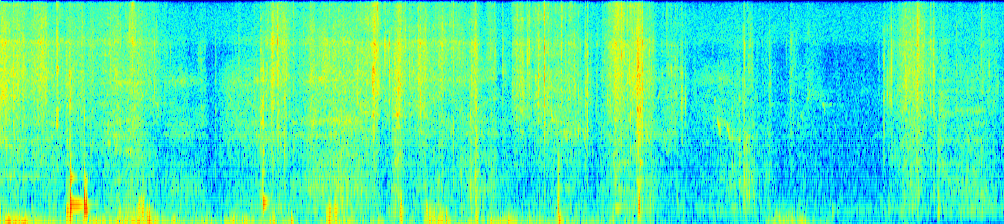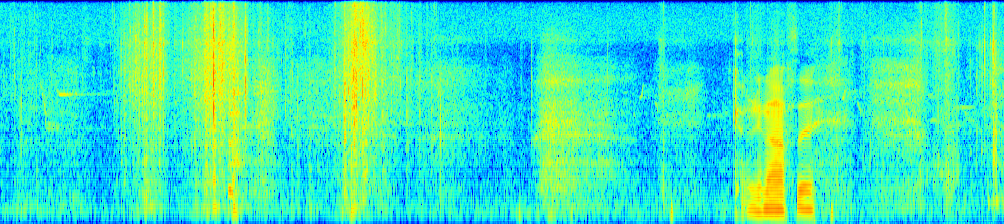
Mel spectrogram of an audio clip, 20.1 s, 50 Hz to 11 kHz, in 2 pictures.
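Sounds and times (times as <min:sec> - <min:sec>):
rustling and scraping in leaves: 0:00.0 - 0:01.6, 0:02.8 - 0:07.7, 0:08.8 - 0:10.6, 0:11.2 - 0:14.3
wooden log knocks: 0:00.6 - 0:01.0.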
